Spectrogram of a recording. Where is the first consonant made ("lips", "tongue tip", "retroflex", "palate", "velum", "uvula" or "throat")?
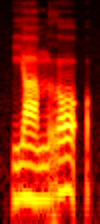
palate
